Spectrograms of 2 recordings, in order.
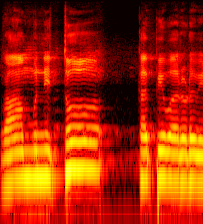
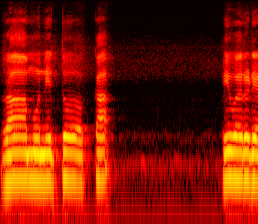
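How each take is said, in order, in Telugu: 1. విరామం 'ka' అక్షరం ముందు వస్తుంది. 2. విరామం 'ka' అక్షరం తర్వాత వస్తుంది. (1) "రామునితో కపివరుడు ఇట్లనెను" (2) "అన్నట్లుగా కాకుండా"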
